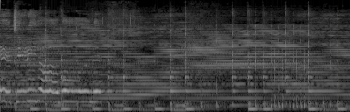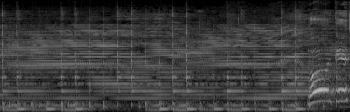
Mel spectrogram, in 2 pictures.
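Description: Hindustani classical accompaniment in fast teentaal: tabla keeping a quick, steady beat under a sustained drone. The singer's voice trails off at the start and comes back with a rising phrase near the end.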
